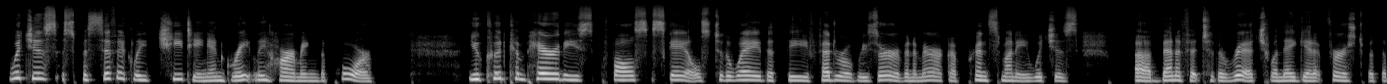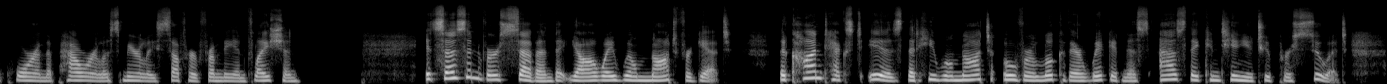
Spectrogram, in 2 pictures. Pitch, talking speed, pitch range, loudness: 190 Hz, 160 wpm, 170-215 Hz, -22 LUFS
